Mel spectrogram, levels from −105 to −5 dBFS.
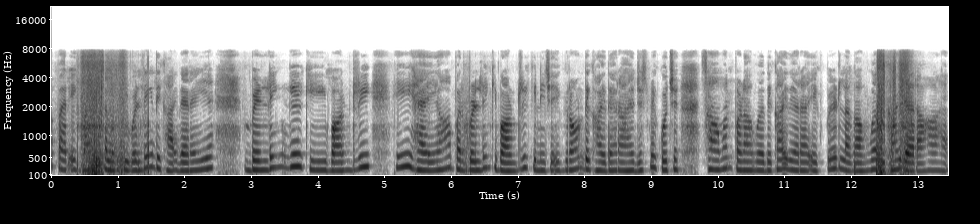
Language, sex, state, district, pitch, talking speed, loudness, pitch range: Hindi, female, Rajasthan, Nagaur, 210 Hz, 205 wpm, -25 LUFS, 195-235 Hz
